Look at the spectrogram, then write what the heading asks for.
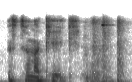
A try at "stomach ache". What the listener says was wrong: All right, let's watch that S at the beginning. Now, instead of saying S stomach ache, it's stomach ache.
